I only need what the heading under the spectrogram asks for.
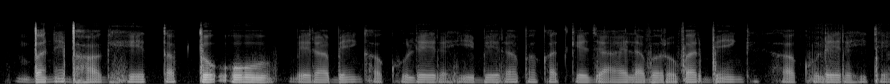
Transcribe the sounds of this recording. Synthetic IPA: bənebʱa̰ːɡɦet̪əb̚t̪oomeːɾabẽːŋkha̰kʰʊleɾə̰ɦibeːɾabəkʰət̪ked͡ʒa̰ːelabəɾo̰ːbəɾbẽːŋkha̰kʰʊleɾəɦit̪ʰḛː

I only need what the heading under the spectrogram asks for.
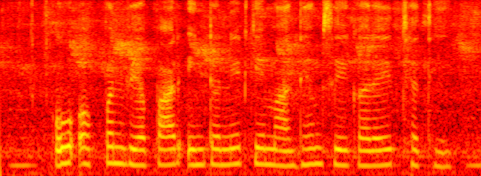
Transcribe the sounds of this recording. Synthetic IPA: oːʔopənʋjəːpaːɾɪ̃ɳʈəɾneːʈkemaːd̪ʱjəmsekəɾəet̪t͡ʃʰɐt̪ʰiː

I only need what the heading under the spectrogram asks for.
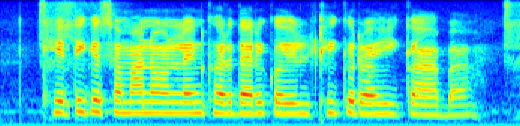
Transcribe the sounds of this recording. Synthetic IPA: kʰet̪ikesəmanɔnlajnkʰəɾed̪aɾikʌilʈʰikɾəɦikaba

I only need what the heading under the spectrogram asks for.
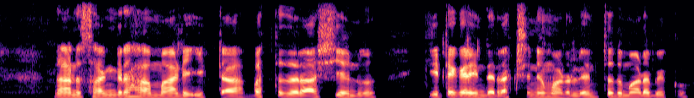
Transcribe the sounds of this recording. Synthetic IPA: naːnusɐŋɡɾɐɦɐmaːɽiːʈːɐbɐt̪ːɐd̪ɐɾaːʂijɐnːu | kiːʈɐɡɐɭind̪ɐɾɐkʂɐnɛmaːɽɐlue̞nt̪ɐd̪umaːɽɐbe̞ːku

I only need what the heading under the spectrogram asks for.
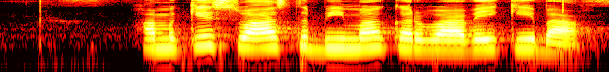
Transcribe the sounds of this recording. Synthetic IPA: həmkeswaːst̪ʰbiːmakəɾʋaːʋekebaː

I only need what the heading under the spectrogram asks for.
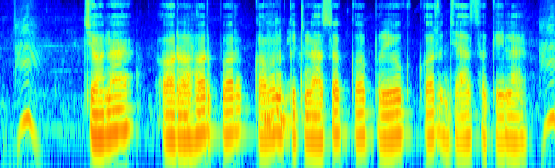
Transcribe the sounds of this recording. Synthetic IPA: t͡ʃəna | ɔɾəɦəɾpəɾkɔwnkiʈnasəkːɔpɾəjoɡkəɾd͡ʒasəkela

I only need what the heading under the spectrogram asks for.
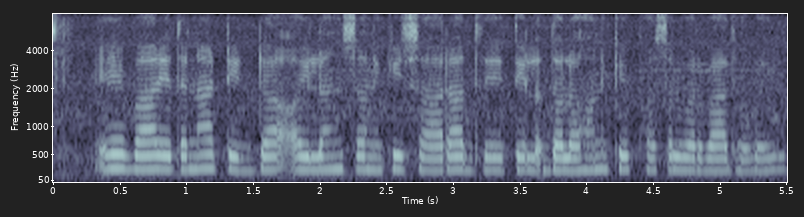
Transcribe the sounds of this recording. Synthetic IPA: ebaɾet̪naʈiɖːaʔə̰ɪlənsənkisaɾad̪ələɦənkepʰəsəlbəɾbad̪ʱɦoɡəɪl

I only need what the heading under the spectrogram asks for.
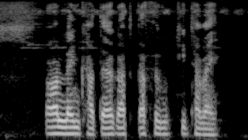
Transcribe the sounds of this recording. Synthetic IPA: ɔnlajnkʰat̪eaɾkat̪ʰkasʰemuk̚t̪ʰit̪ʰabaj

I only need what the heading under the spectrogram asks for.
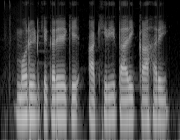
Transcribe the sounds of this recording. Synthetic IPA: moːɾiːɖkekəɾeke | aːkʰɪɾit̪aːɾiːkkahɐɾeː

